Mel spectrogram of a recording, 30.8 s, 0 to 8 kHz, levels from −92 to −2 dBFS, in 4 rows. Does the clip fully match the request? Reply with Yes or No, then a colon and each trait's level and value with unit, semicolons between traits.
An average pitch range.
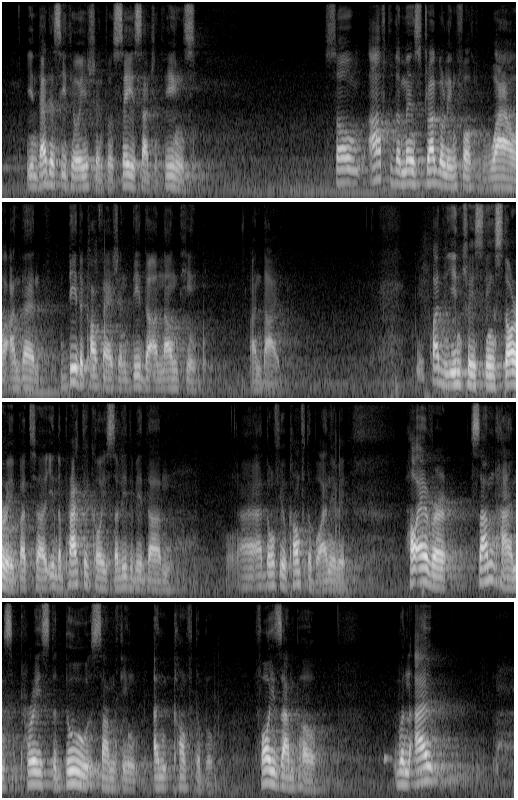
No: wide, 5.8 semitones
